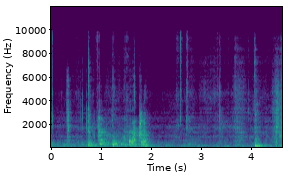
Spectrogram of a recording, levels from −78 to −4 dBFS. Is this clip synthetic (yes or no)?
yes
